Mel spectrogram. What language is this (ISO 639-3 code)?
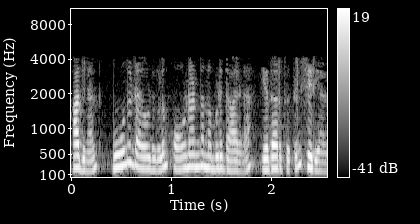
mal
